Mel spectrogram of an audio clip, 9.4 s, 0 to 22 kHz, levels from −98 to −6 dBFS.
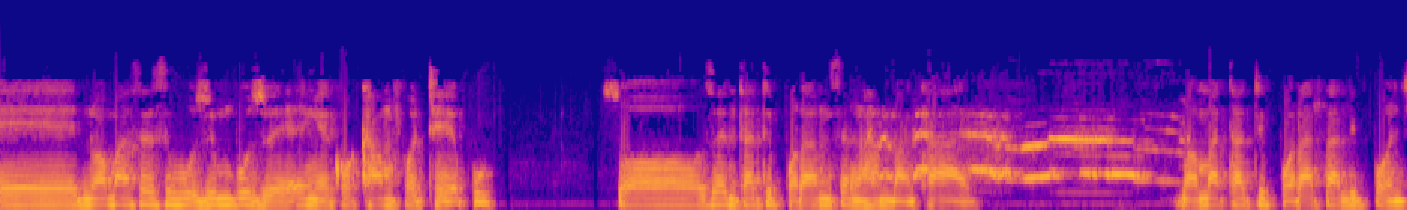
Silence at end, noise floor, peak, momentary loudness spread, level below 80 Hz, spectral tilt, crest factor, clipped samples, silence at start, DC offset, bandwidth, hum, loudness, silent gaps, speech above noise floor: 0 s; -69 dBFS; -14 dBFS; 5 LU; -58 dBFS; -6 dB/octave; 12 dB; under 0.1%; 0 s; under 0.1%; 6.6 kHz; none; -27 LUFS; none; 43 dB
